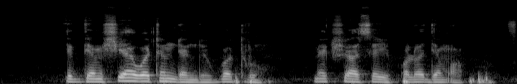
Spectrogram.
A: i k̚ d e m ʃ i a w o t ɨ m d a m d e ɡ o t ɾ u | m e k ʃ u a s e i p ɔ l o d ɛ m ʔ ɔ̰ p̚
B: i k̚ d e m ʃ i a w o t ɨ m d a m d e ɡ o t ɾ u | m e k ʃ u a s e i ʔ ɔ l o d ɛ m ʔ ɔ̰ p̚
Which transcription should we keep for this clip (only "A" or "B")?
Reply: A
